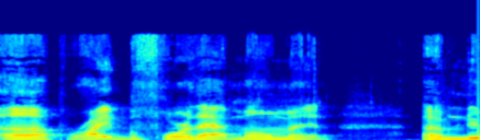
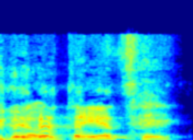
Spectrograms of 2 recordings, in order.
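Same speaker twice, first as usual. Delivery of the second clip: usual speaking voice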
